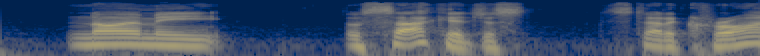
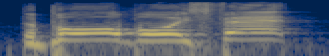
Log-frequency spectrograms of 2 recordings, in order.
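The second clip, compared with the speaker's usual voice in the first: high, loud, slow mocking yell; hammed-up drunken taunt at the ball boy; drunk heckler yell; 11 semitones higher, 4 dB louder than usual. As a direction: bellow it out like a drunk fan in the stands. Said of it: "he yells something obscene".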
